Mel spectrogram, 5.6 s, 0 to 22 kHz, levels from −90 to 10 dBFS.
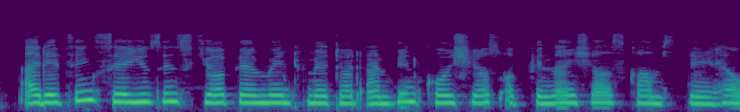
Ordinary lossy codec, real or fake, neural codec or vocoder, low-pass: none; fake; codec, 16 kHz, 8 kbps, FreqCodec, larger model; 7.2 kHz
